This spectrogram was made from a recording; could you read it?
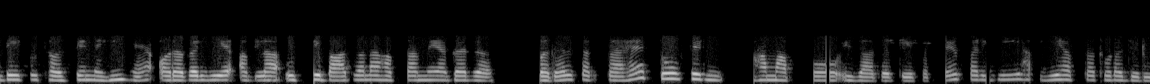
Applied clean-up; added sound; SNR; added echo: none; none; none; none.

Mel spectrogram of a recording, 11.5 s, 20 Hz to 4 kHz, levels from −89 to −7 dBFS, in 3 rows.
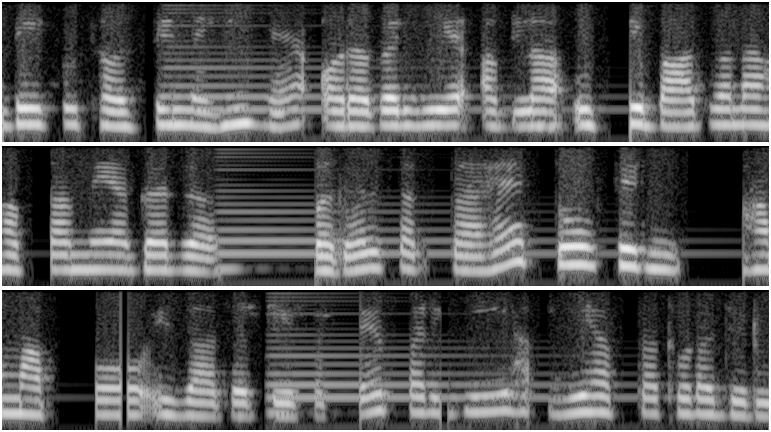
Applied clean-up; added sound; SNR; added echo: none; Acoustic guitar; 19 dB; none.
